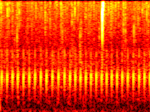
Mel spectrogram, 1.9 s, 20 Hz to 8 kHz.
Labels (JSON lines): {"label": "biophony, rattle", "recorder": "SoundTrap 500"}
